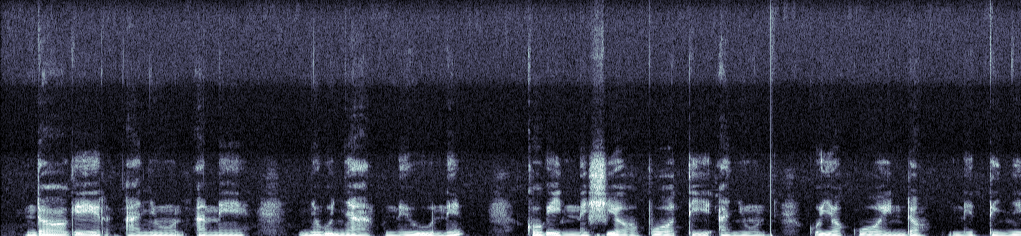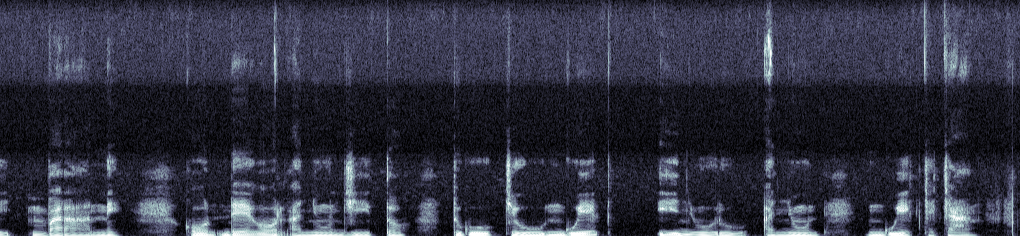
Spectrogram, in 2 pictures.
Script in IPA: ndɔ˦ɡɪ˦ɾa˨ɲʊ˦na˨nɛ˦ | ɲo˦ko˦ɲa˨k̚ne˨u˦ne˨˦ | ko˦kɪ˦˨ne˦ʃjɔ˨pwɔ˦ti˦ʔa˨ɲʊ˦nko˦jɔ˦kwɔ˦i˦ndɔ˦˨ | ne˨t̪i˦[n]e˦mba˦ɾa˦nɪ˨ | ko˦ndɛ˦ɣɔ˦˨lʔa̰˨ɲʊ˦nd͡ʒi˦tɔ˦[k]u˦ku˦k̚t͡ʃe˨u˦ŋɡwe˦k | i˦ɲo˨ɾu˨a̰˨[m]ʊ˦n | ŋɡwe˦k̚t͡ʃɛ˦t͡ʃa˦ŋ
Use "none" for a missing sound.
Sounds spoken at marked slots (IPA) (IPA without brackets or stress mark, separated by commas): ɲ, t, ɲ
